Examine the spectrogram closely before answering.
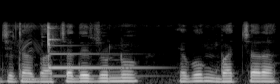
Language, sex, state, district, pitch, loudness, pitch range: Bengali, male, West Bengal, Alipurduar, 140 Hz, -21 LUFS, 135-150 Hz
